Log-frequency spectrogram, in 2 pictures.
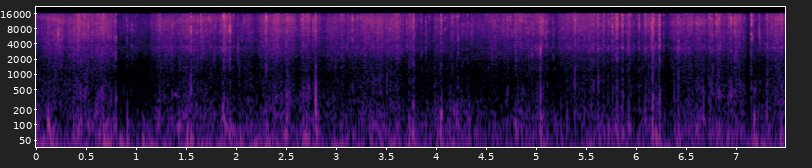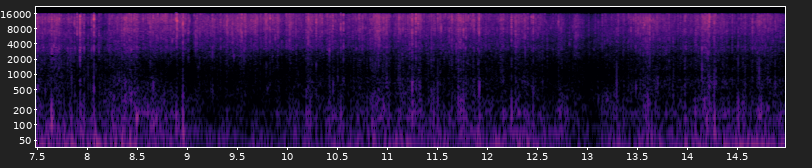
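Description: Long nails and fingertips scratch and squeeze the stiff brown bristles of a coconut-fiber dish brush head held in both hands. A steady, dense crinkling rustle with bright, crackly scratches runs over a low, rumbling texture for the whole clip, dipping only briefly near the end.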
